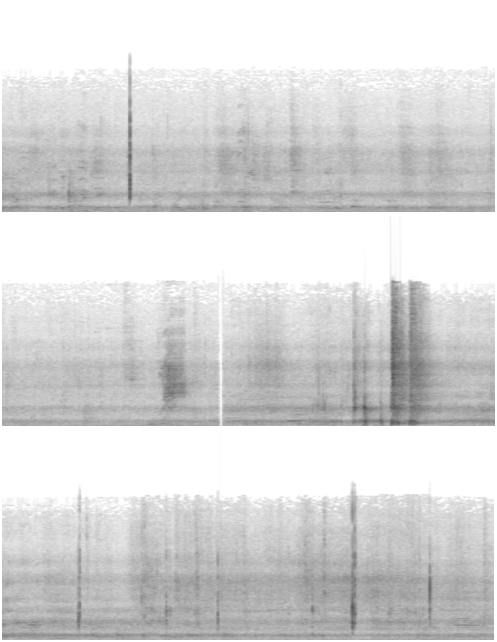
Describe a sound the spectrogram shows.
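A crowd murmurs in a busy echoing hall.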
